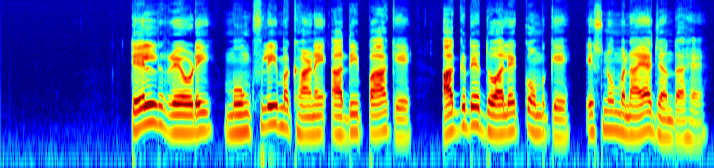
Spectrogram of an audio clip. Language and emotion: Punjabi, neutral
